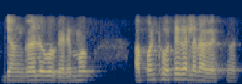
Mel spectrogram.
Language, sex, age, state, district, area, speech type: Marathi, male, 18-30, Maharashtra, Satara, urban, conversation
